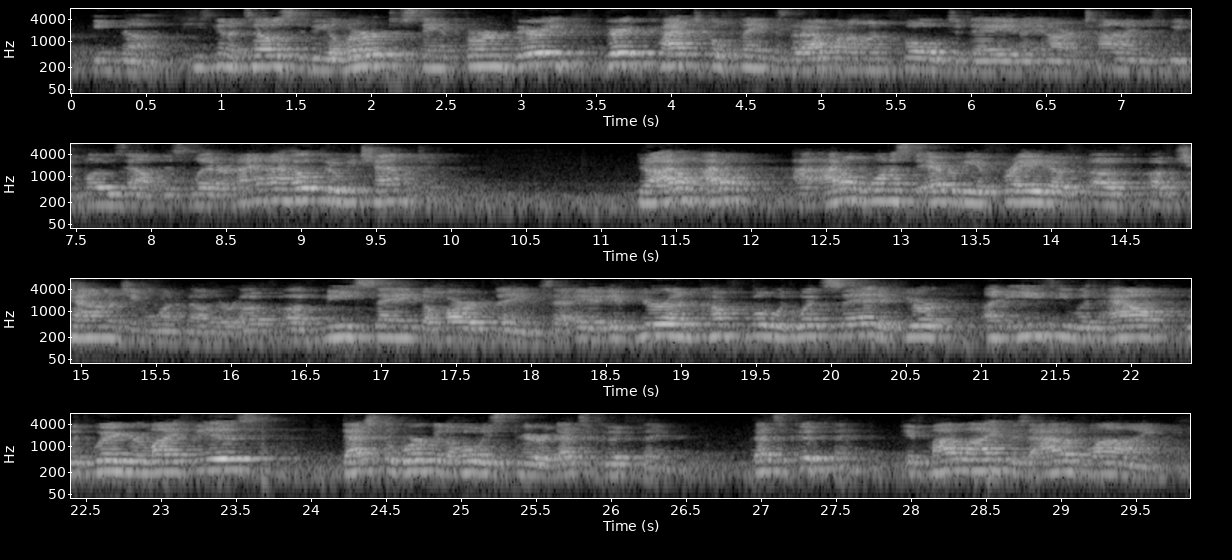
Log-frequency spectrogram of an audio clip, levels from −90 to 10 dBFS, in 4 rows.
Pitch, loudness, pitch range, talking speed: 195 Hz, -27 LUFS, 170-215 Hz, 210 wpm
